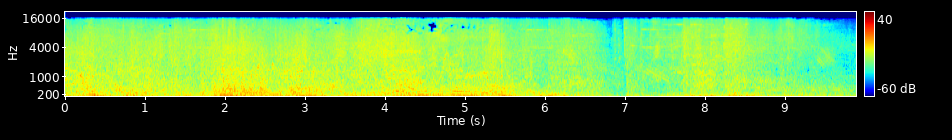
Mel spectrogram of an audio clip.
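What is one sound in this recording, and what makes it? Magic blasts and impacts burst and crackle during a fast battle.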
